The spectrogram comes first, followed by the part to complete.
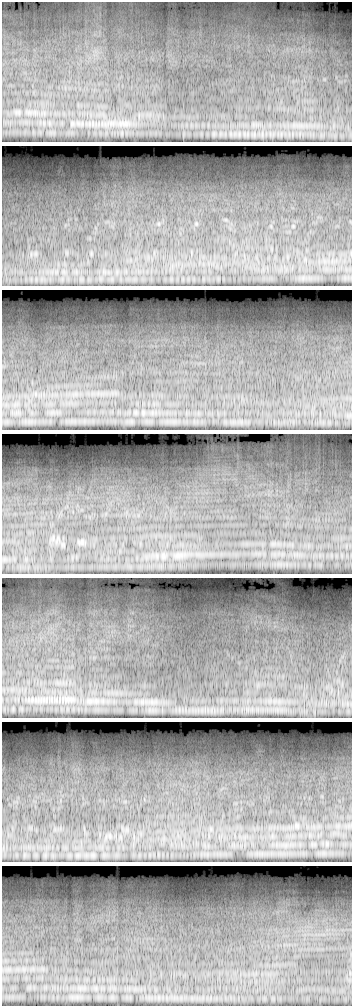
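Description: Several short-track stock cars racing around a paved oval, their engines running hard. The engine pitch rises and falls again and again as the cars accelerate and lift through the turns.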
